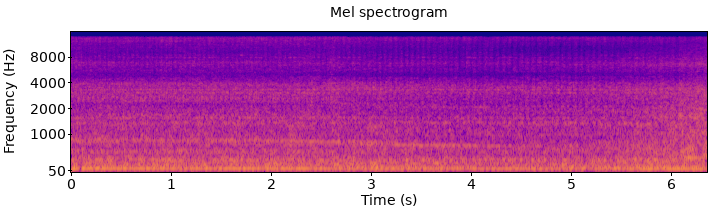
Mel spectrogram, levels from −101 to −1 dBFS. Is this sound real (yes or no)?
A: yes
